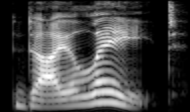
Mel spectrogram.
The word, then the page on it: dilate: dailéit; ダイレイトゥ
